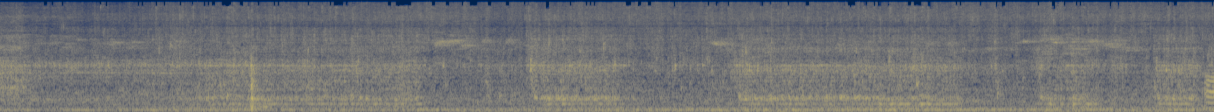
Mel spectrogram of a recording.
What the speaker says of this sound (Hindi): इसको वो अच्छे से खुले पानी के साथ वॉश कर लेंगे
